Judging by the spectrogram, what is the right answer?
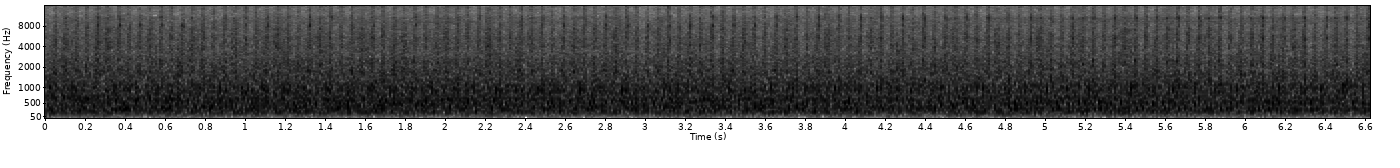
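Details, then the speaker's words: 1920s 45 hp General Electric genset, serviced after over 10 years unrun, just started at half choke: steady, even clatter, no misses or heavy knock; sounds healthy. "exhaust goes across the room here in that pipe comes outside here oh loosen it pretty healthy sound"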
